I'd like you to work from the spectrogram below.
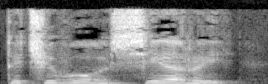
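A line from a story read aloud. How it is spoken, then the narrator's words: Quiet question. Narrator (Russian): тихо спросил Ваня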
